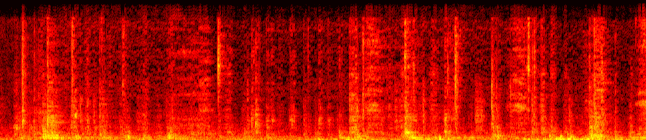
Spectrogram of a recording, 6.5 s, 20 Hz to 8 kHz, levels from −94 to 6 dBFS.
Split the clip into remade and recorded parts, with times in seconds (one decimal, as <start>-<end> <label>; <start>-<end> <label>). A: 0.0-1.4 recorded; 1.4-2.1 remade; 2.1-4.8 recorded; 4.8-5.3 remade; 5.3-6.5 recorded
